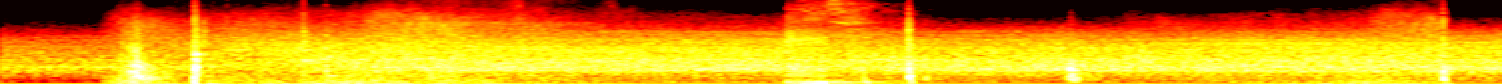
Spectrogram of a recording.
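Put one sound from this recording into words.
A stadium crowd cheers and murmurs steadily.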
